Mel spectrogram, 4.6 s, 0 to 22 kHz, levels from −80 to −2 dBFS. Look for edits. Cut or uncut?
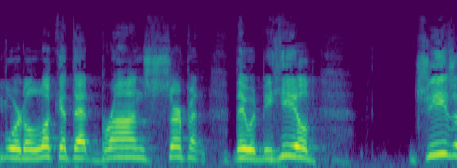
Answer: uncut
